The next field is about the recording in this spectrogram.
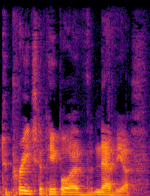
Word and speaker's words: Nineveh: I've heard it pronounced Nineveh. – Nineveh, that's it.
